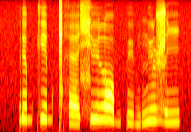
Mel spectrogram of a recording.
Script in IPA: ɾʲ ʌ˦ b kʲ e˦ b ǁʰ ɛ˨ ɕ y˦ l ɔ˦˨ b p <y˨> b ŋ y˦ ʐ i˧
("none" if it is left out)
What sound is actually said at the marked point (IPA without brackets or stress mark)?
y˨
